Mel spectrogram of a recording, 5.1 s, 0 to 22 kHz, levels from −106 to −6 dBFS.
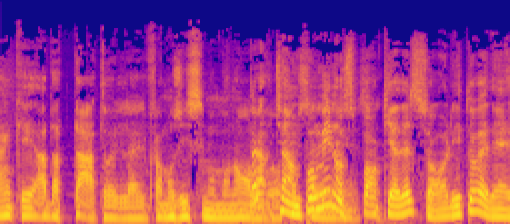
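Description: Nothing stands out here; the sound runs along without any technical hiccups worth pointing to.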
